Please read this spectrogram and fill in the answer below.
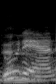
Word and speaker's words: boudin: they fried it so heavy carbs pronounced Boudin at least Cajun Country in Cajun Country is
